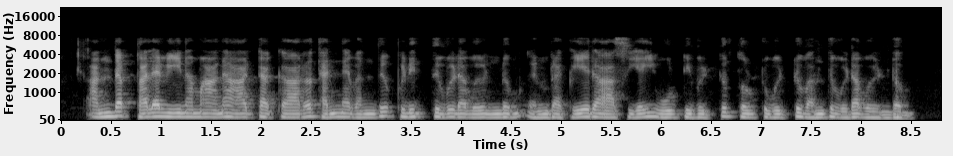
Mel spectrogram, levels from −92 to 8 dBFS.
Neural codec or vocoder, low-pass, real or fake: codec, 16 kHz, 6 kbps, DAC; 7.2 kHz; fake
